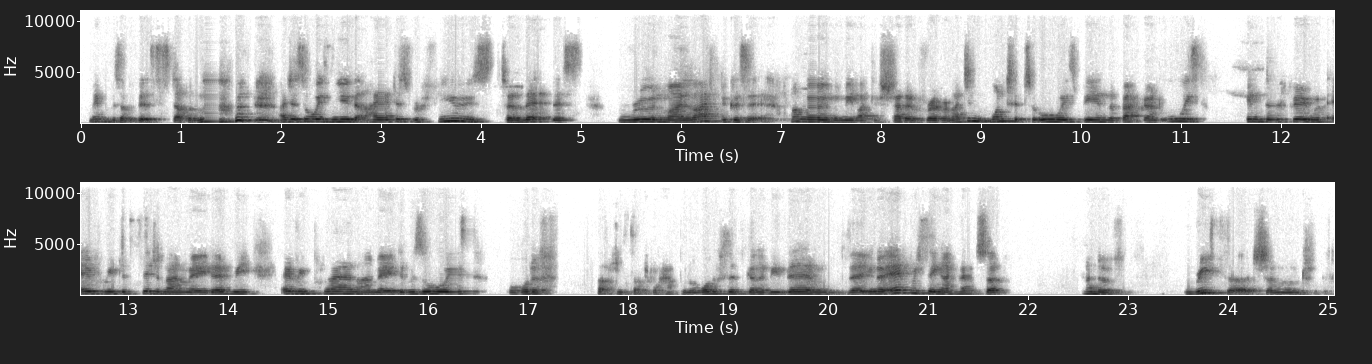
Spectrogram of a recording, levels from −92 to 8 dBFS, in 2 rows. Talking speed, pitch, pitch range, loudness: 195 wpm, 185 Hz, 170-200 Hz, -14 LUFS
